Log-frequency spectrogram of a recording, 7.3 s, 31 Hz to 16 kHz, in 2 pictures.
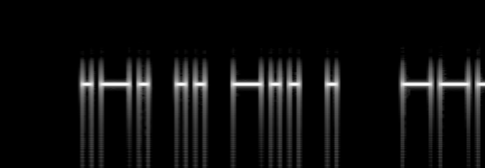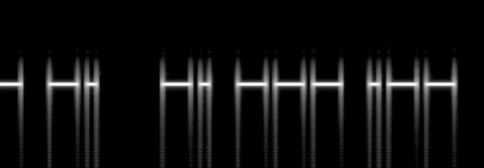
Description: Morse code, heard as a keyed tone, about 17 wpm, 700 Hz. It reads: RIDE ON NOW
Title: Sentences from Top 1500 Words 17wpm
